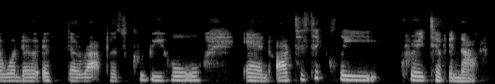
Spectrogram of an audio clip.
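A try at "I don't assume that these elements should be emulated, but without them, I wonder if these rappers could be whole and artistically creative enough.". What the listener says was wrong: The rhythm was really weird at the end. I don't assume that these elements should be emulated, but without them, I wonder if these rappers could be, whole and artistically creative enough.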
